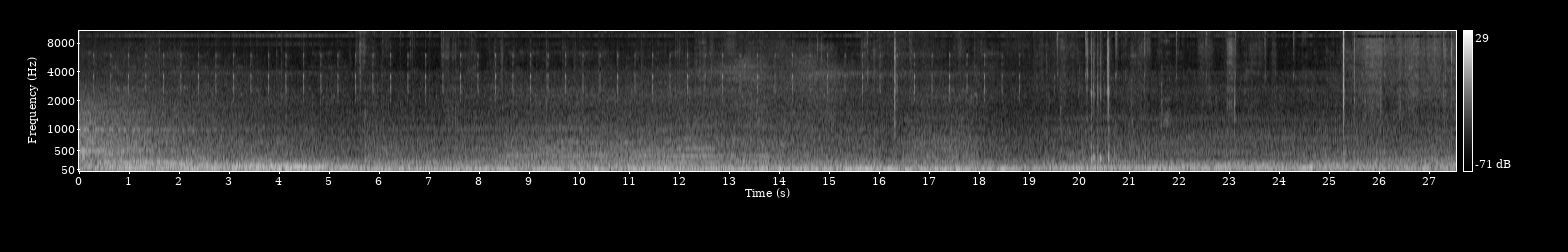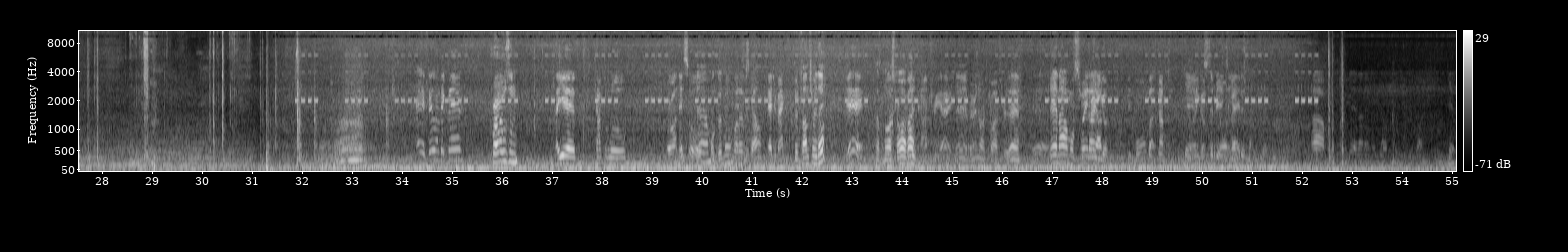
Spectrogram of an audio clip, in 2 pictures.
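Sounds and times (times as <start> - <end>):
engine and tyre rumble on wet road: 0.0 - 55.0
faint regular ticking: 0.1 - 26.2, 30.4 - 52.4.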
